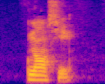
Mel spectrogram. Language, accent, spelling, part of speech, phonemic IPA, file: French, France, tenancier, noun, /tə.nɑ̃.sje/, LL-Q150 (fra)-tenancier.wav
- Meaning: manager (of a hotel, restaurant, etc.)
